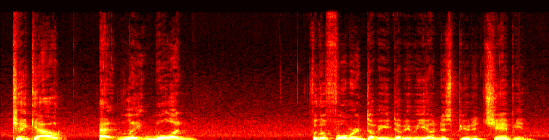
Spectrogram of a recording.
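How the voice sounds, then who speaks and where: Noticeable background noise runs under a man's fairly high-pitched voice. His tone is excited and energetic, with lively intonation. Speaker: wrestling commentator. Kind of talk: wrestling play-by-play commentary. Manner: excited, energetic.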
